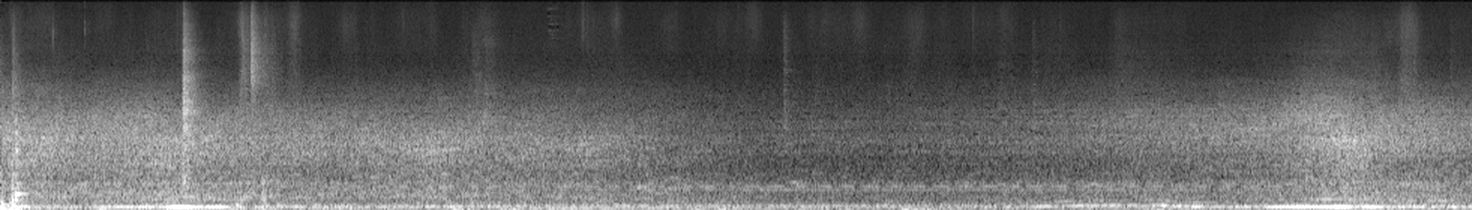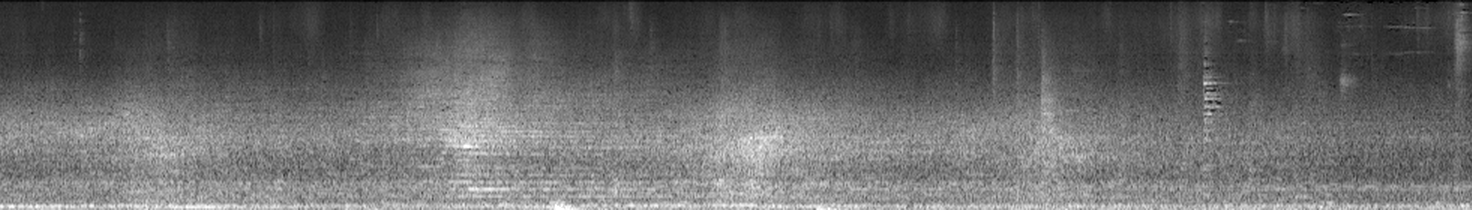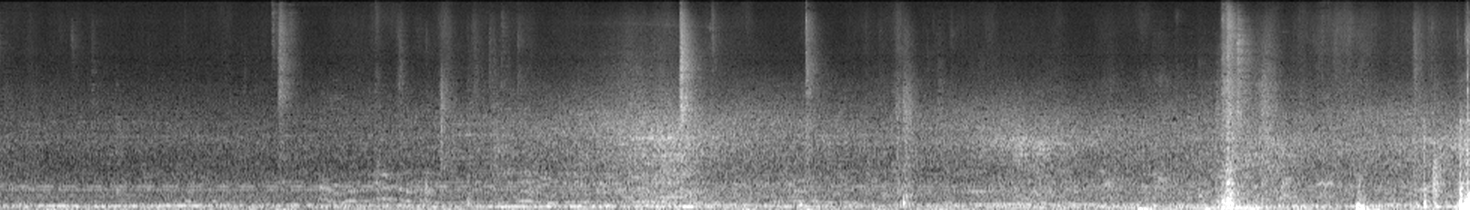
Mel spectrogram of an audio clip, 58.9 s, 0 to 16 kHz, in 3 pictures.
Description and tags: salon atmos
Interior of a hairdressers, with a glass front on to a busy road. No talking or loud activity, just the occasional movement.
Recorded on H4N Zoom
Hairdresser, internal, Salon, traffic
